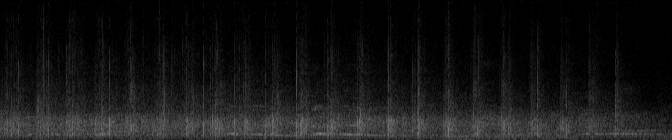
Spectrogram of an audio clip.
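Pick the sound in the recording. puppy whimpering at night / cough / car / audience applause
audience applause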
